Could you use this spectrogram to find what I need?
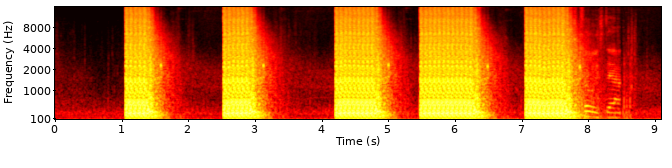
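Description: A rifle fires several loud shots, each echoing away.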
